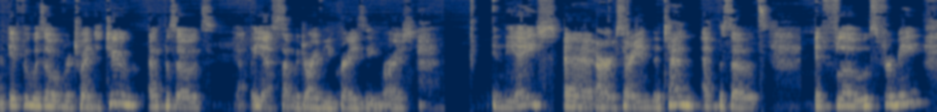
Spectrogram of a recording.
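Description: In a Dublin accent, a woman of medium pitch talks at a moderate pace with lively intonation. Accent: Irish (Dublin). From Ireland. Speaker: podcast guest and TV show reviewer. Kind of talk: casual chat, show review. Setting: remote call from Sardinia.

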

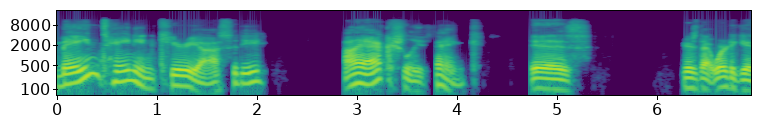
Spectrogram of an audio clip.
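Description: Using very wide pitch swings around a medium pitch, a man speaks at a very slow pace with long, frequent pauses in a dry, close sound with no echo. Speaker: podcast co-host, coach. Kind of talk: casual chat.

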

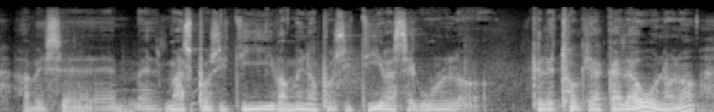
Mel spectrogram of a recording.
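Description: A man with an Italian accent speaks at a moderate pace in a fairly low pitch, his pitch varying in an ordinary way. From Italy, Emilia mountains near Bologna. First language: Italian (speaking Spanish). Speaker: founder of a children's charity home. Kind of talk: interview conversation. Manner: halting, with frequent repetitions.

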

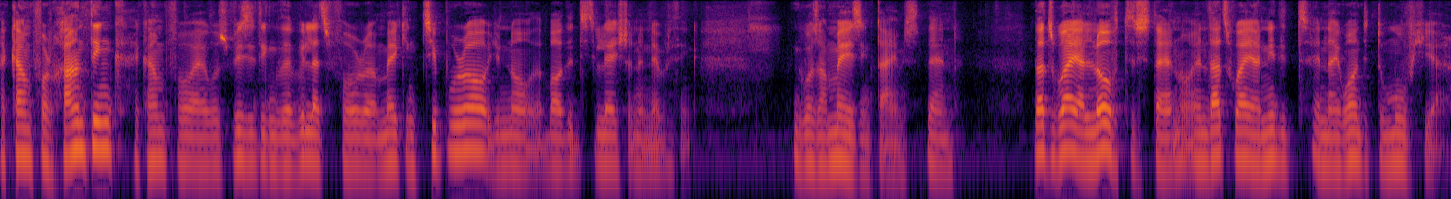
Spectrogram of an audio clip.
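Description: Speaking at a moderate pace, a man with a Greek accent keeps a medium pitch and fairly even intonation. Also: very clean recording, silent background. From Greece (Athens). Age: 30s. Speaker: taverna owner. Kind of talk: casual interview. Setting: in a village restaurant. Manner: halting, frequent uh fillers.

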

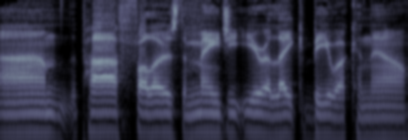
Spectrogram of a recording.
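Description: An Australian accent with ordinary pitch variation, a dry, close sound with no echo, and a very clean recording against a silent background. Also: man. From Sydney, Australia. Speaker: podcast co-host. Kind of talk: casual chat.

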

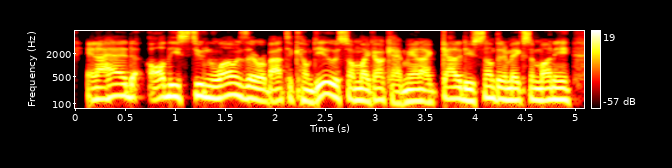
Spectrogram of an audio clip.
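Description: A man with an American accent speaks at a very fast pace against a quiet background. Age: 30s. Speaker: performance coach. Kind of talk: casual interview. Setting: remote call.

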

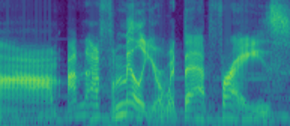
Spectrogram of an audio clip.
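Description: Putting on a character voice, a man speaks at a fairly slow pace over clear music in the background. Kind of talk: comic voice put on by game master. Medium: actual play. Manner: polite, matter-of-fact.

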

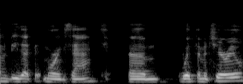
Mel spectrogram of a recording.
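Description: A man with an American accent talks at a very fast pace. His fairly high voice has lively intonation. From US, Pittsburgh, Pennsylvania. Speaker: author and storyteller, former pastor. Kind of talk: interview.

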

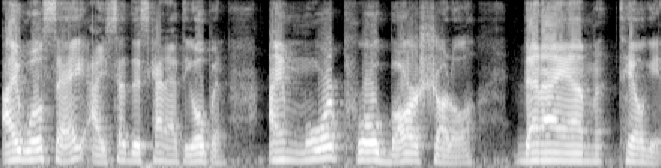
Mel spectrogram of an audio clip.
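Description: A man with an American accent uses a normal speaking voice, fairly high in pitch, with ordinary pitch variation. The recording is very clean, its background silent. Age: 30s. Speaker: sports podcast host. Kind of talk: casual solo sports podcast.

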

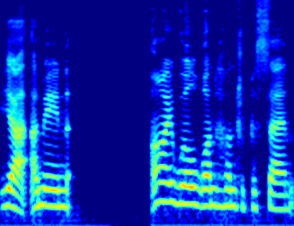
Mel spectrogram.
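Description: A woman with an American accent speaks at a fairly slow pace in a medium pitch. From England. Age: 50s. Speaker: singer and entertainer. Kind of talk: casual interview chat. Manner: animated.

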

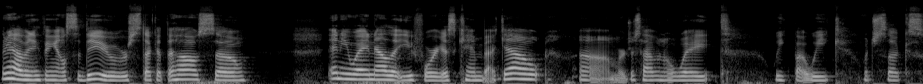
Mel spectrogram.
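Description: An ordinary speaking voice from a woman at medium pitch and moderate pace, on a very clean recording with a silent background. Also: fairly even intonation. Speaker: host's fiancée. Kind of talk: casual chat. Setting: home recording with headphones. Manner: giggly, laughs often.

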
